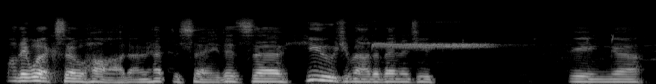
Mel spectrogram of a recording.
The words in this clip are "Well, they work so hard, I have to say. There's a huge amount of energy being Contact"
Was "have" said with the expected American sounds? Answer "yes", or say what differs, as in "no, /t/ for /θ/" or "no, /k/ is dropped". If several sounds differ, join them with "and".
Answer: no, /f/ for /v/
